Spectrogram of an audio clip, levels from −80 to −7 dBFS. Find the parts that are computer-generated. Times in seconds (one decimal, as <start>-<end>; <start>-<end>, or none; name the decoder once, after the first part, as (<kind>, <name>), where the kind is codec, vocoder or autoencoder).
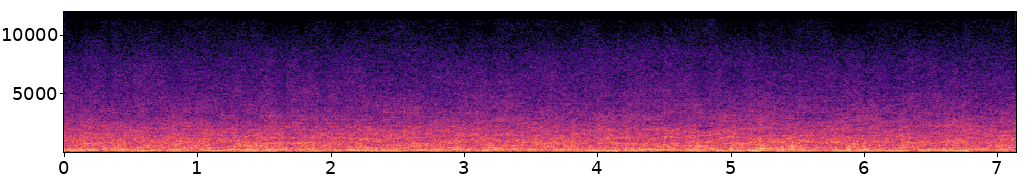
0.0-7.1 (codec, SNAC)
